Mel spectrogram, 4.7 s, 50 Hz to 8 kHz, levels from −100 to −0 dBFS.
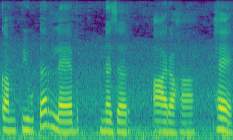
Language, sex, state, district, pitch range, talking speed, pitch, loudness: Hindi, female, Madhya Pradesh, Katni, 170-195 Hz, 75 wpm, 180 Hz, -15 LUFS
